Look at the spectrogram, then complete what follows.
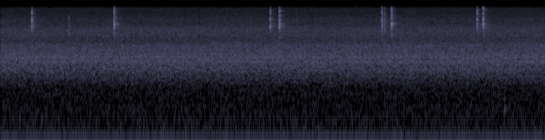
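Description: Faint computer mouse clicks, several in quick pairs, every second or so, over a steady low hum and hiss.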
